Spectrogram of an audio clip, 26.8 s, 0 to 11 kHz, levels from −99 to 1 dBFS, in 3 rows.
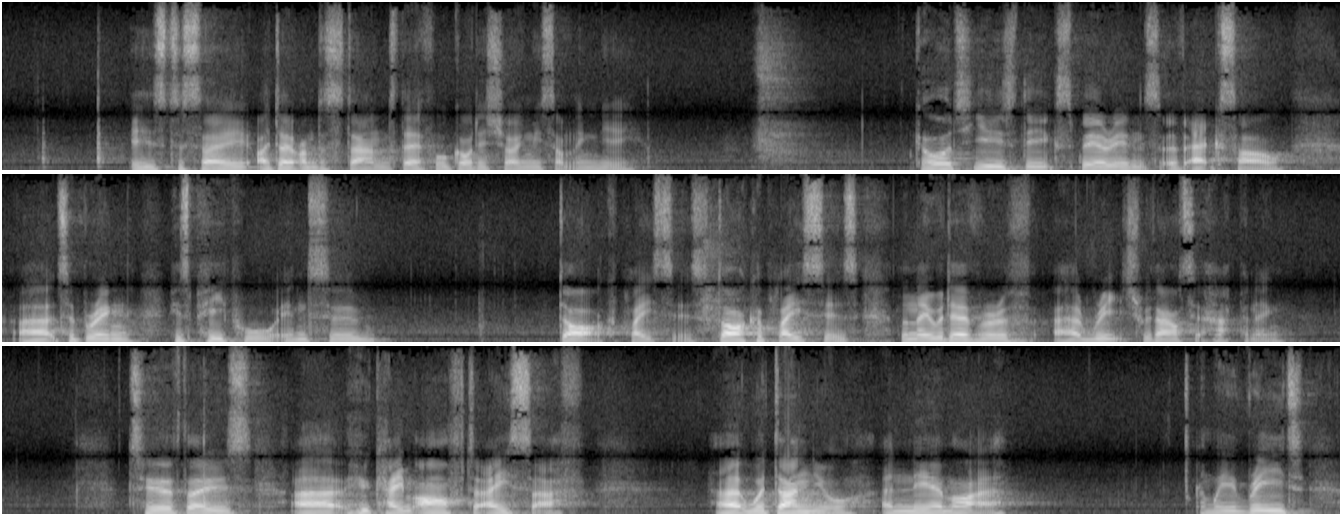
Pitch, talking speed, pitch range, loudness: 135 Hz, 125 wpm, 125-145 Hz, -23 LUFS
